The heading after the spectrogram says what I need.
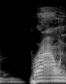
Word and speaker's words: Braun: They have five now with the Brown or Braun or whatever the hell you pronounce the name Braun. He wants to be called Brown for some reason.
